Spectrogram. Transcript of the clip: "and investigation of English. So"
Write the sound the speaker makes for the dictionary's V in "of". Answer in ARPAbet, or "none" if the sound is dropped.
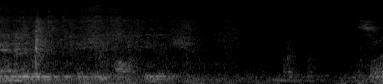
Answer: F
